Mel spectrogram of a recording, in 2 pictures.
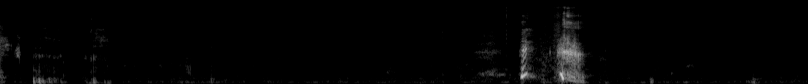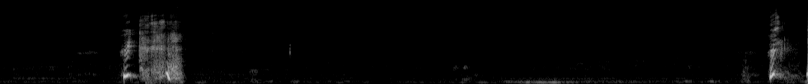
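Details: Three short, held-back sneezes in quiet, each a brief muffled burst, the middle one slightly fuller; stifled sneezes.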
